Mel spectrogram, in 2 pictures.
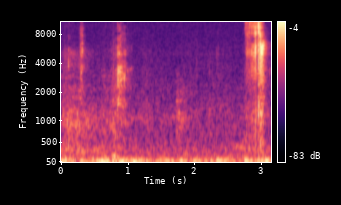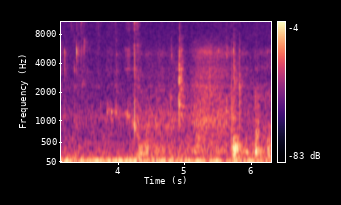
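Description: Close-miked chewing and biting of McDonald's French fries, with one loud crunchy bite about three seconds in.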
